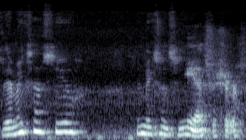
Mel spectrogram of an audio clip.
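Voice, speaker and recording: A woman at medium pitch speaks in a dark, mellow, somewhat breathy voice with audible room echo. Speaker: beauty vlogger. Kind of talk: casual chat. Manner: halting.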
